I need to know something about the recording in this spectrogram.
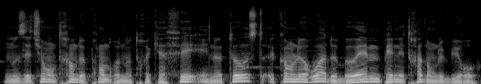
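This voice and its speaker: A man narrating a classic story in a measured, steady reading. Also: fairly low pitch. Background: faint soft music.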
